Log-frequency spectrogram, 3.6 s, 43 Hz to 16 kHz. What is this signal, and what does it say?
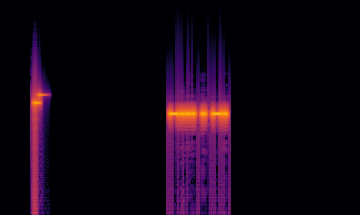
Morse code, heard as a keyed tone, about 42 wpm, 700 Hz. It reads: BEN
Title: USA Common Names - Max 5 Letters - 45wpm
